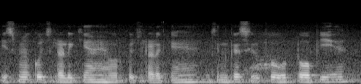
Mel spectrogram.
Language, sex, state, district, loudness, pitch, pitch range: Hindi, male, Uttar Pradesh, Shamli, -19 LUFS, 110 Hz, 105-115 Hz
